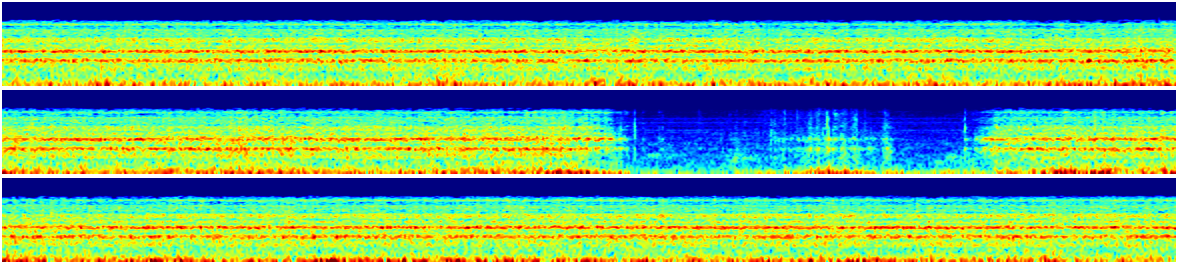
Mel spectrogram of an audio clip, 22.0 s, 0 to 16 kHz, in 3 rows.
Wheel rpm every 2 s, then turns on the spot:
160, 160, 160, 160, 160, 90, 40, 160, 160, 160, 160.
10-12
